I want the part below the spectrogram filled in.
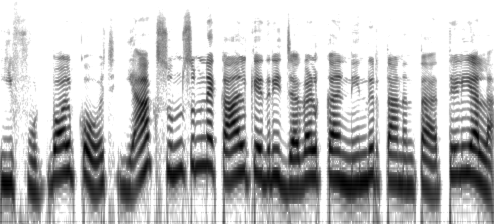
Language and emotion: Kannada, disgusted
